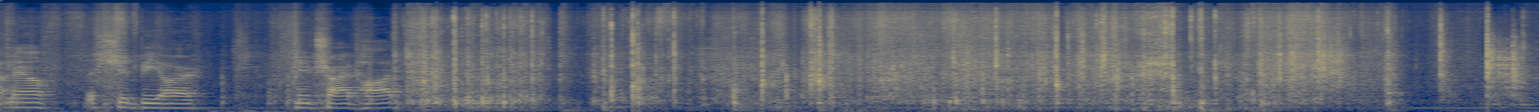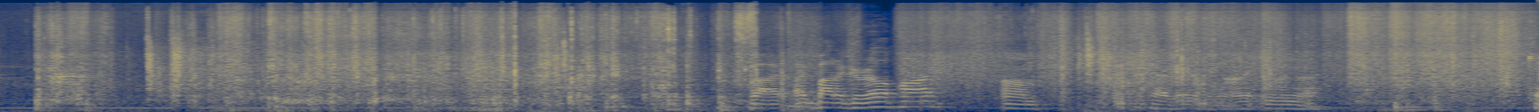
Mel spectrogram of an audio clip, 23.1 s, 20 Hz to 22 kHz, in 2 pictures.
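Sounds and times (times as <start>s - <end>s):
cardboard box being opened: 13.1s - 17.8s, 18.4s - 23.0s.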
